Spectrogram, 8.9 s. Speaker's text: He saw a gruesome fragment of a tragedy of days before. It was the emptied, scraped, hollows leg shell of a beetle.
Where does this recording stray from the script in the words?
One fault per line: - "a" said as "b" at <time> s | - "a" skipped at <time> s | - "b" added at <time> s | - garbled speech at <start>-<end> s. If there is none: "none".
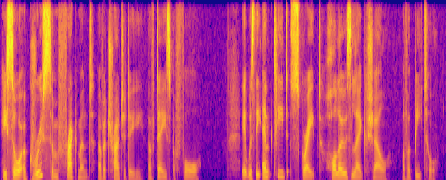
none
